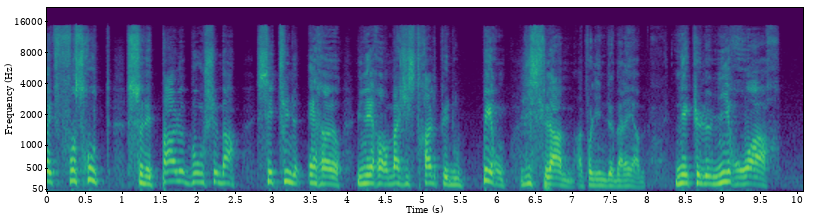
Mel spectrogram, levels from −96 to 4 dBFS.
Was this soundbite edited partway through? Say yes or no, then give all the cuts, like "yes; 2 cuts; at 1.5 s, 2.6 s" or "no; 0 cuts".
yes; 1 cut; at 6.4 s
